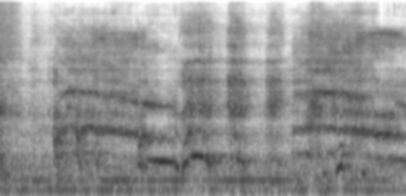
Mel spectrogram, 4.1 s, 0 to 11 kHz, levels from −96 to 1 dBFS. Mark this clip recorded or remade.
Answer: remade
